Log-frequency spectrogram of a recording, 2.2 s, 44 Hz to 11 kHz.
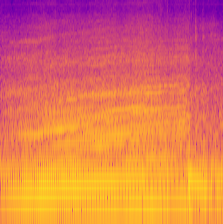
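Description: Loud, steady engine drone from a Honda VFR1200X motorcycle on the open road, heard close up and continuous, with the pitch rising slightly as it revs, mixed with wind rush.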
